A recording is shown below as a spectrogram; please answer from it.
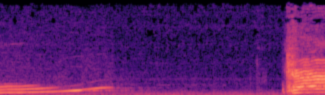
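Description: A long, drawn-out imitation cat meow voiced for a cat puppet. It sinks in pitch, then swoops upward and stops just under a second in, leaving only a faint low background.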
